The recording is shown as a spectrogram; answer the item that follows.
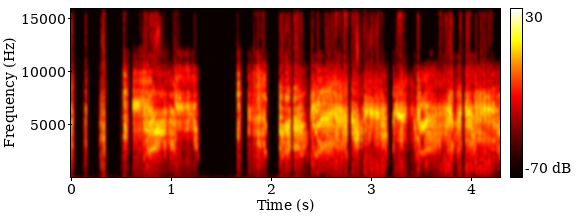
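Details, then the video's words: Swiftlet call and roosting sounds: dense, high, buzzy twittering chirps and chattering bursts, with some short clicks at the start and brief gaps between runs. "SUARA PANGGIL DAN INAP BURUNG WALET"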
